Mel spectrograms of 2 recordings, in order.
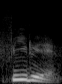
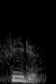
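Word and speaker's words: πῦρ: 불이라는 말은요, 헬라어로 피르예요, 피르.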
